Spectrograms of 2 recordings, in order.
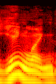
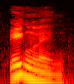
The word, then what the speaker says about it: Yngling: So within this realm, this bedroom realm, lies Van Lande, a king in the Yingling dynasty. Let's see how that's actually pronounced. Yngling. Yngling, close enough, who was haunted and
